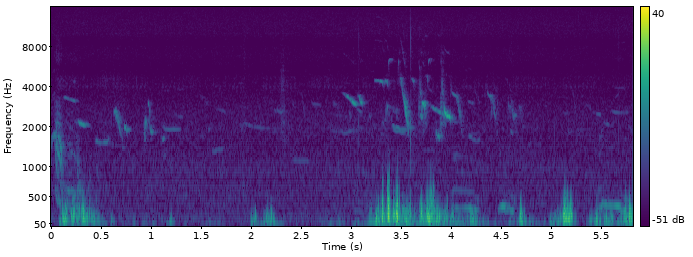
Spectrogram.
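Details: Sharp-tailed grouse at a lek give scattered high clucks and chirps over bursts of low thumping and rumbling, with a busy cluster of calls near the middle.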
